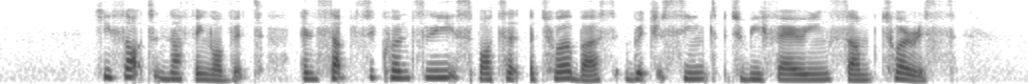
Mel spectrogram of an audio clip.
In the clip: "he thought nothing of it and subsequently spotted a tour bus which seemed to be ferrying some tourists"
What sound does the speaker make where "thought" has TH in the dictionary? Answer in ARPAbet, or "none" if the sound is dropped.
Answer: TH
